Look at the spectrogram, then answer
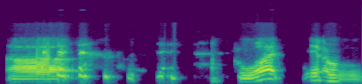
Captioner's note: laughing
